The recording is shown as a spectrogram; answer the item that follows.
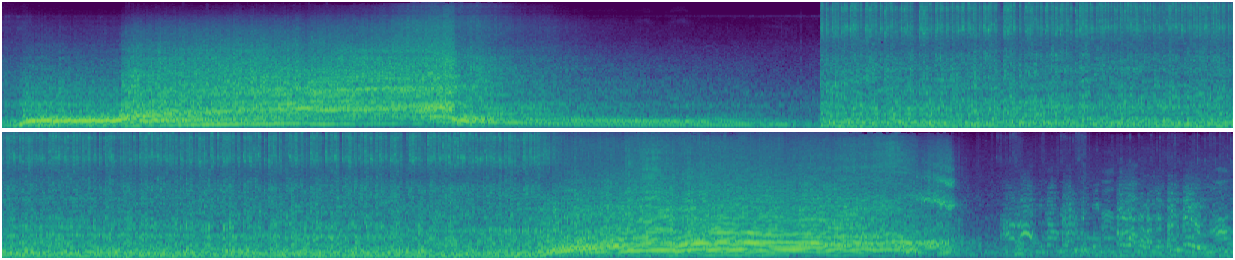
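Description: Drag-race car engine at full throttle on a hard launch, its pitch climbing through the run and then falling away as it goes down the track. After a sudden cut comes a long, steady roar of engine and spinning tyres from a burnout, then a second full-throttle launch with the pitch rising and falling again.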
